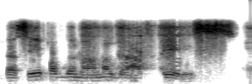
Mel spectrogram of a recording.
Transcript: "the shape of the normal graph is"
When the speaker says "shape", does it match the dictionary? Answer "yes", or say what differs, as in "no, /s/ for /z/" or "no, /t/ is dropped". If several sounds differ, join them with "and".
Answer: no, /s/ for /ʃ/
